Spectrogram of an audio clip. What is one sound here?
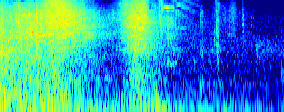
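A game chime sounds as a turn begins.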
